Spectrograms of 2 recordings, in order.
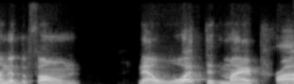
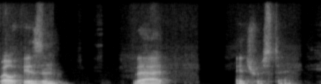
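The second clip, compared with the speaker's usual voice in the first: calm, lowered, breathy near-whisper; 5 semitones lower, 7 dB quieter than usual. Retelling what they said to a man at a big company, retelling a lowered calm voice. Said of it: "I lowered my voice".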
